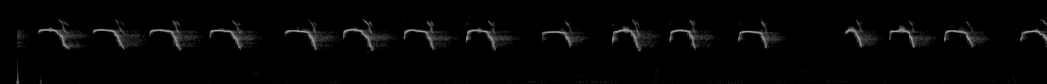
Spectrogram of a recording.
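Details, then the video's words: Baby chicks chirping: loud, high peeps that each sweep sharply downward, repeated about twice a second in a steady run, with one short gap, over a quiet background. "Tiếng gà con kêu - Baby Chicks Chirping Sounds"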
